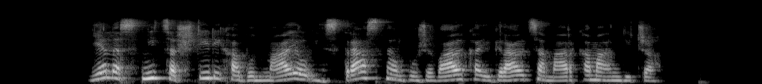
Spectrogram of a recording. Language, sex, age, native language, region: Slovenian, female, 50-59, Slovenian, Gorenjska region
